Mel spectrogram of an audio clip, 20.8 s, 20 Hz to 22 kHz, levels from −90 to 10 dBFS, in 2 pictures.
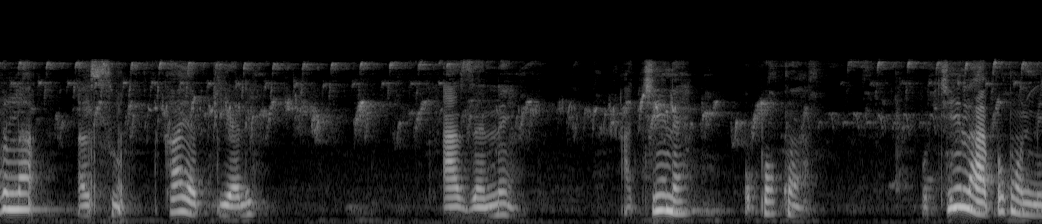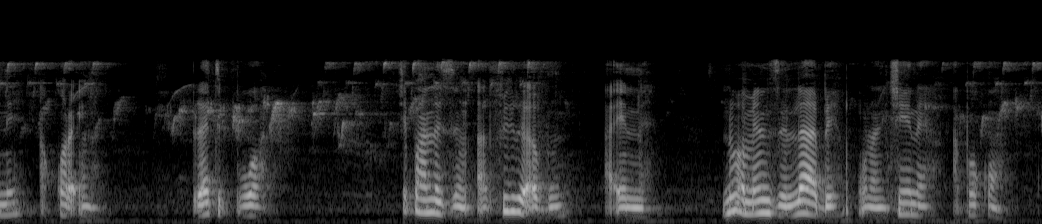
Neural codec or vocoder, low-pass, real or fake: none; 7.2 kHz; real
